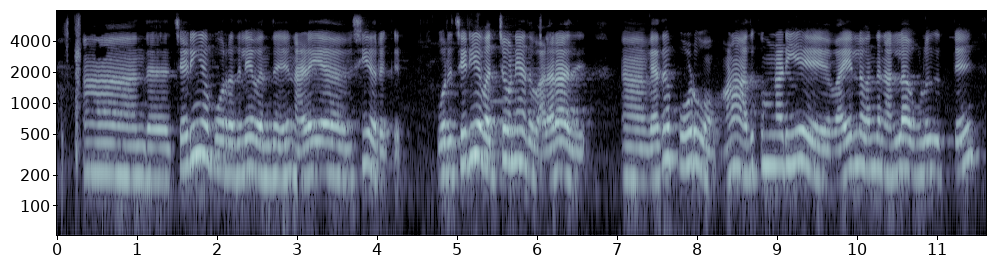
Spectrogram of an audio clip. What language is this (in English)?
Tamil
